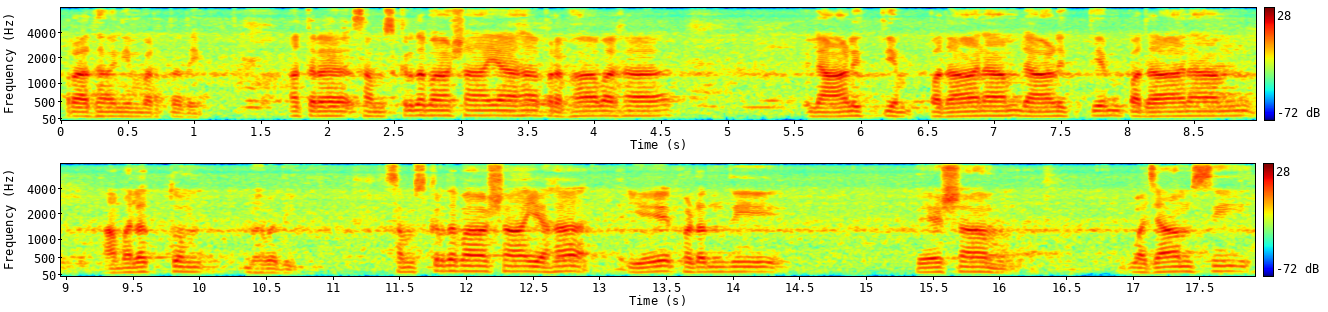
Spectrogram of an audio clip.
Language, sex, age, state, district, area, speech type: Sanskrit, male, 18-30, Kerala, Ernakulam, rural, spontaneous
